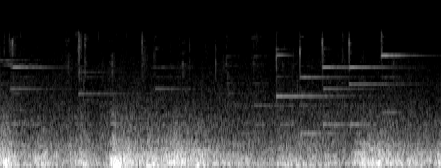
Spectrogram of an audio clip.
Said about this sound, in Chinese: 不久，天下雨了。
